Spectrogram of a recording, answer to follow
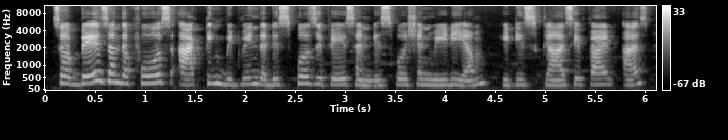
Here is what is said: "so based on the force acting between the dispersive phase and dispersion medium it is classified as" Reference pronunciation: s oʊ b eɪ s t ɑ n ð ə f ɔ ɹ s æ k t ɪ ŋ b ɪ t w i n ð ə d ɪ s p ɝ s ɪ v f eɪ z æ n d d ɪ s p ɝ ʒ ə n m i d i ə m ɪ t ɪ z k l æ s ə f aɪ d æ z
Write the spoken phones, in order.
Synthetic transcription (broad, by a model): s oʊ b eɪ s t ɑ n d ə f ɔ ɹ s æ k t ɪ ŋ b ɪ t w i n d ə d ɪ s p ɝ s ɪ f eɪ s æ n d d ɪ s p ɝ ʃ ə n m i d i ə m ɪ t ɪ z k l æ s ə f aɪ d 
